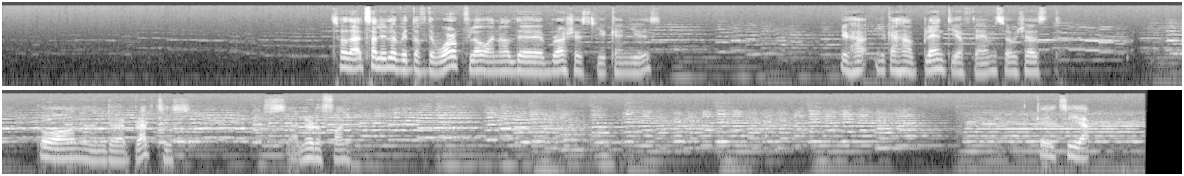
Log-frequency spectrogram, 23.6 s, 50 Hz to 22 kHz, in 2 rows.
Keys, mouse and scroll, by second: 1.0-1.4 scroll up 1, 1.4 middle click, 2.9 shift+middle click, 3.5-4.0 scroll up 1, 4.0 shift+middle click, 4.5-5.0 scroll down 1, 5.0 1, 5.6 shift+middle click, 6.8 click, 8.8 click, 10.7 click, 13.0 click, 15.4 click, 18.2 scroll down 1, 19.0 scroll up 1, 19.3 shift+middle click.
